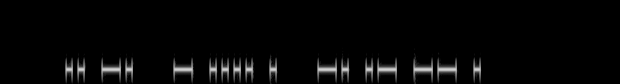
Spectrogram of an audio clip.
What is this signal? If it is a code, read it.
Morse code, heard as a keyed tone, about 21 wpm, 700 Hz. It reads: IN THE NAME
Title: Build A Phrase - 4-Word Phrases - 20wpm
